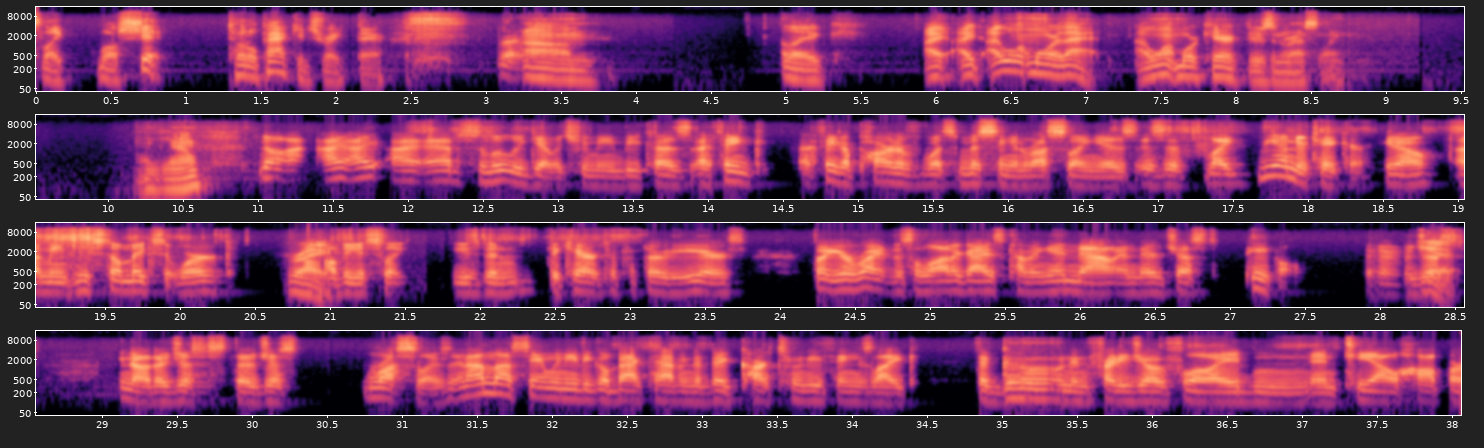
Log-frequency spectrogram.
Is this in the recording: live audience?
no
